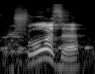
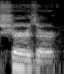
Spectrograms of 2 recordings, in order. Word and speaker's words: Scherzer: weekend they sent uh Max schwarza I know I know I mispronounced his name Max Scherzer thank you they sent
